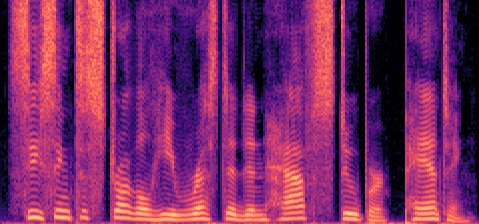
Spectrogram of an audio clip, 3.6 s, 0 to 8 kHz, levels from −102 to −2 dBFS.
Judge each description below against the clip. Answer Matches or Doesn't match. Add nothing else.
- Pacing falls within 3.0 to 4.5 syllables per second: Matches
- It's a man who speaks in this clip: Doesn't match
